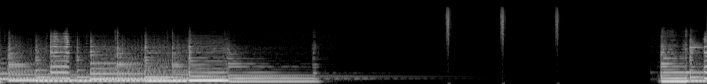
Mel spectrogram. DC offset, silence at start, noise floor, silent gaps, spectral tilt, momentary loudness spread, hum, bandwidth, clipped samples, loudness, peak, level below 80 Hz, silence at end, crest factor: under 0.1%; 0 s; under -90 dBFS; 6.32-6.48 s; -8 dB/octave; 22 LU; none; 13.5 kHz; under 0.1%; -17 LUFS; -4 dBFS; -58 dBFS; 0 s; 14 dB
